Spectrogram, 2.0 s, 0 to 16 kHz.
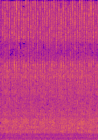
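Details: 2005 Hyundai Sonata 2.4L petrol, 169,000 on the clock, check engine light on, idling with an uneven, lumpy beat: misfire on cylinder 4, whose coil produces no spark despite having supply.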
